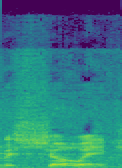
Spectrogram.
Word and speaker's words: Misiolek: Charles oh is here in spirit Thank You Michelle my last name is miss showing there we go it doesn't sound how it's spelled so I don't fault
